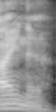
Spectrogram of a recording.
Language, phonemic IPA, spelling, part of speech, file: German, /ˈʔaɪ̯nə/, eine, numeral / article / pronoun, De-eine.ogg
- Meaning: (numeral) nominative/accusative feminine singular of ein; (article) nominative/accusative feminine singular of ein: a, an; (pronoun) inflection of einer: strong nominative/accusative feminine singular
